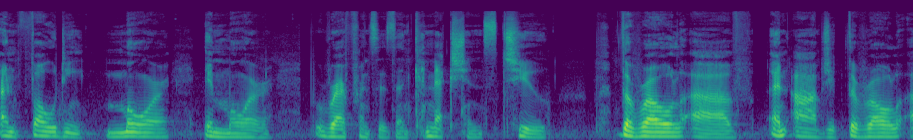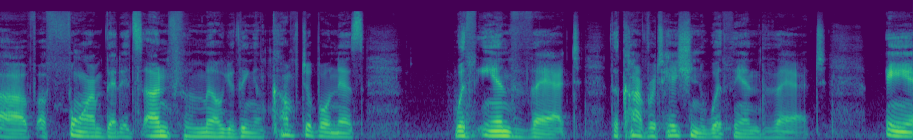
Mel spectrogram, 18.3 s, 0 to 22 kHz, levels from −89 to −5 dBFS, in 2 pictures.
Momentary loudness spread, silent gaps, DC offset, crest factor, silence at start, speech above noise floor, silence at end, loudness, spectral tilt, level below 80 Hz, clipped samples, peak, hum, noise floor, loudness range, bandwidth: 13 LU; none; under 0.1%; 24 dB; 0 s; 33 dB; 0 s; -29 LUFS; -5 dB/octave; -62 dBFS; under 0.1%; -6 dBFS; none; -62 dBFS; 5 LU; 15.5 kHz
